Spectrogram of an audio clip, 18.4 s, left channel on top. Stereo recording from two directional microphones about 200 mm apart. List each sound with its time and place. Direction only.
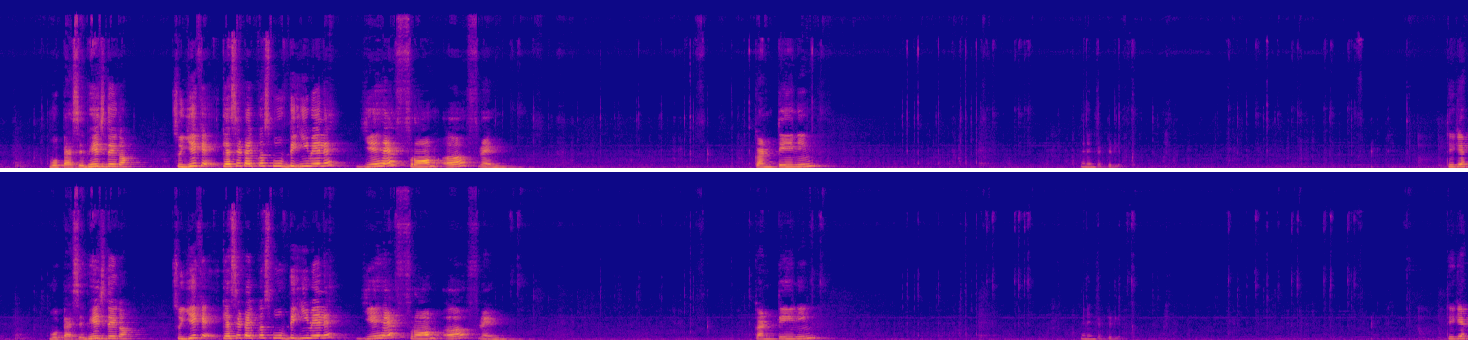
0.6 s a woman's voice: 15° left (ahead or behind)
9.4 s a woman's voice: 20° left (ahead or behind)
18.1 s a woman's voice: 5° left (ahead or behind)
